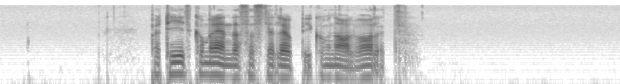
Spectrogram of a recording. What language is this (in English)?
Swedish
